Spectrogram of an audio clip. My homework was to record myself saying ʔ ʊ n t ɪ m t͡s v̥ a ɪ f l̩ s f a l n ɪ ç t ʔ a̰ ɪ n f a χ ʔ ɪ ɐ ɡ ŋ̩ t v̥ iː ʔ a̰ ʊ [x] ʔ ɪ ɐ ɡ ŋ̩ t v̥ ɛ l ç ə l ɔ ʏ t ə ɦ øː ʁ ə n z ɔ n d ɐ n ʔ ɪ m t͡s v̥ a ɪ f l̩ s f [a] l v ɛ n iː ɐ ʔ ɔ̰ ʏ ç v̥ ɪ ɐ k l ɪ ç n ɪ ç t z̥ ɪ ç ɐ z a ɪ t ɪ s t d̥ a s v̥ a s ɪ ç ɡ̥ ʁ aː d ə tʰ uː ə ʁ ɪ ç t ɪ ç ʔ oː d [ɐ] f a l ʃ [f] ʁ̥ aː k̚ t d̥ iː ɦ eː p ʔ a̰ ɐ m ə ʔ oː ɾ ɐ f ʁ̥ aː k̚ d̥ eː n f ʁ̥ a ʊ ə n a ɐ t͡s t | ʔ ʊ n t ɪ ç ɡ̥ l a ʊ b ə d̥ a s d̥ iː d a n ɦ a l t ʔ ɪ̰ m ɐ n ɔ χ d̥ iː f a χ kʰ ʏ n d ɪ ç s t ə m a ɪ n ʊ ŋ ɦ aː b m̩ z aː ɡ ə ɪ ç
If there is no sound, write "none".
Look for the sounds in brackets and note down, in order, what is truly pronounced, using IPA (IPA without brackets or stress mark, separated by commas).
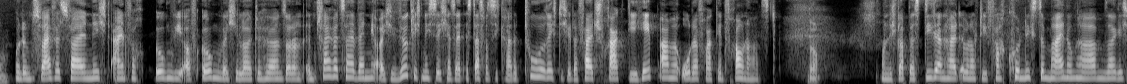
f, a, ɐ, f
